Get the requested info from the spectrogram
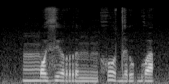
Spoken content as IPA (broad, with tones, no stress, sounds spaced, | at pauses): mː ɔ˧˩ zʲ ɔ˥˩ r ə˩ ŋ ʏ˩ ŋ x o˥˩ d ɘ˩ ɾ u˧˩ ɡʷ a˧˩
